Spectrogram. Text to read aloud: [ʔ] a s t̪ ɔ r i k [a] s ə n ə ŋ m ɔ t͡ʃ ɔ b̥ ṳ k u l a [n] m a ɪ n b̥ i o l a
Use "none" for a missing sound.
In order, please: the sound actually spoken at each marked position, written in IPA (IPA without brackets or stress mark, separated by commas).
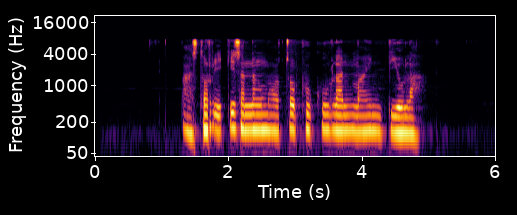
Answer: p, i, n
